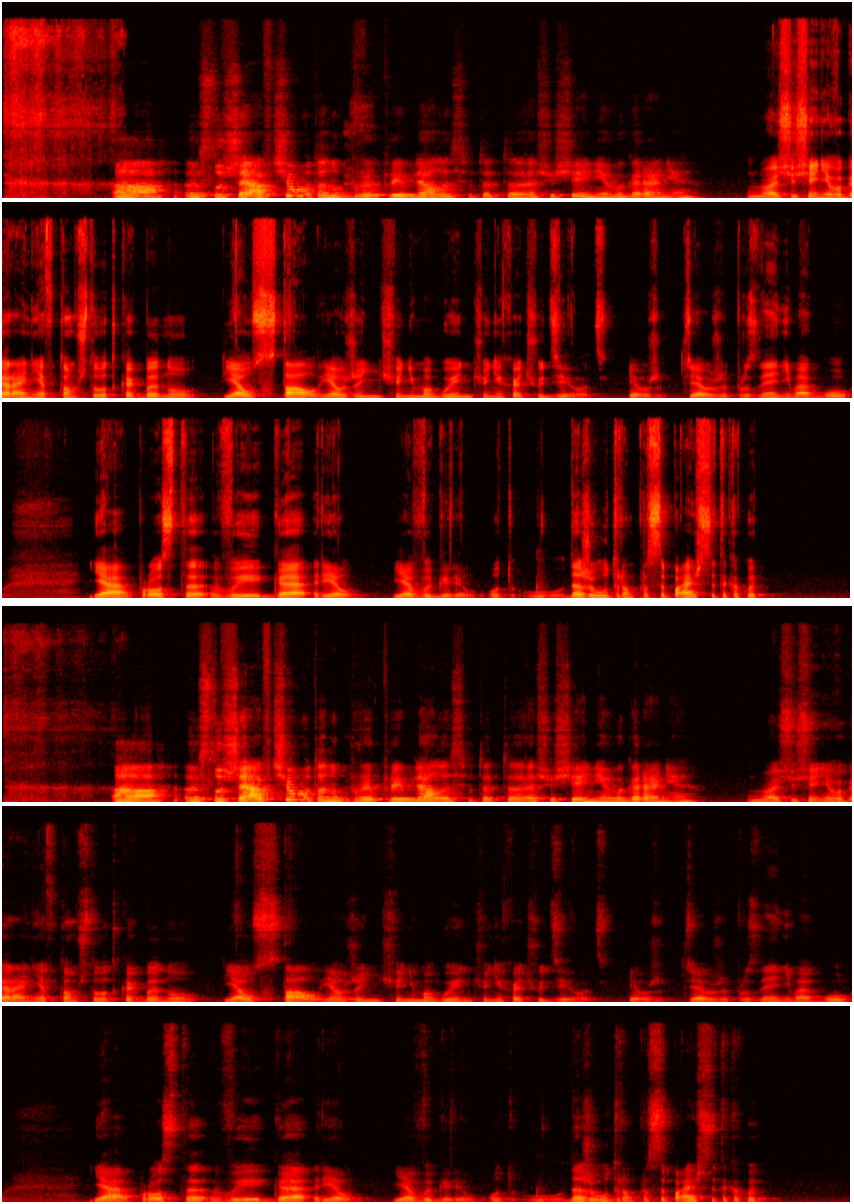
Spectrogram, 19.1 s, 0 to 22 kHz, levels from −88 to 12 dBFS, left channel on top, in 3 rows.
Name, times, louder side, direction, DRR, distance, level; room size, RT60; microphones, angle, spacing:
voice 1, 0.0-0.8 2.6-2.7 5.6-10.8 11.1-15.4 15.7-18.5, left 5 dB, 65° left, 0.6 m, -35 dB
voice 2, 0.8-5.2, right 1 dB, 25° right, 1.8 m, -32 dB
11.0 x 4.7 x 5.0 m
head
